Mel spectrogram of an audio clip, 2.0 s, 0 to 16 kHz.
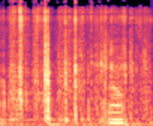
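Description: A cardboard box and its packaging being opened and handled: a few sharp clicks and crinkles in the first second. A short spoken word follows about 1.5 s in.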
